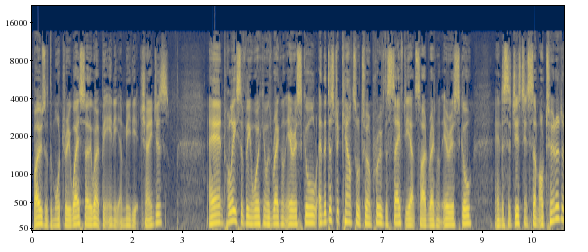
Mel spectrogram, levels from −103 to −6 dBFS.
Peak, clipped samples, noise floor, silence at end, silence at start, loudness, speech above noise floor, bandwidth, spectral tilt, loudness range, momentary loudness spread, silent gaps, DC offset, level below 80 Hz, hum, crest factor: 0 dBFS; under 0.1%; -41 dBFS; 0 s; 0.05 s; -14 LUFS; 27 dB; 13.5 kHz; -4.5 dB/octave; 2 LU; 7 LU; none; under 0.1%; -38 dBFS; none; 14 dB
